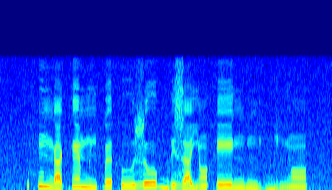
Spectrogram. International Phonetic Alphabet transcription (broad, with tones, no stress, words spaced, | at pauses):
fũ˦ŋa˨ kɛ̃˦mĩ˧ k͡pə˦hu˦ zoː˦bɨ˨˦ za˨jɔ̃˧heː˦ ŋɨ˧ŋi˨ɡ͡bi˨ ŋɔ̃˧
